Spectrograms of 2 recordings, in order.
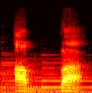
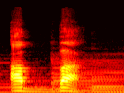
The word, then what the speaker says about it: আব্বা: শব্দের মধ্যে কিংবা শেষে বয়ের সঙ্গে অথবা ময়ের সঙ্গে যদি ব যুক্ত হয় সেই বয়ের উচ্চারণ অবিকৃত থাকবে।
